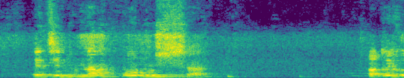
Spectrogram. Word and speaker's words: অনুস্বার: এই চিহ্নের নাম অনুস্বার। সঠিক উচ্চারণে পড়াবেন।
